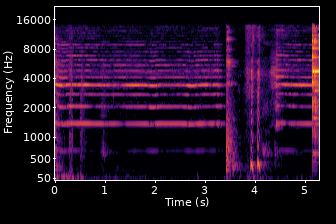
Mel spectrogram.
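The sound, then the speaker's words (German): Glasses clink together in a toast, leaving a clear, high ringing tone that hangs steadily for several seconds before fading under a few louder rustling bursts. “Und in diesem Sinne stoße ich mit dir an”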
